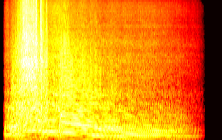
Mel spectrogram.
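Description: Car engine revving: the pitch climbs sharply in the first second, rises again briefly, then the revs fall away slowly as the sound fades out.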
